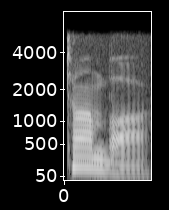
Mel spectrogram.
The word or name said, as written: Tombaugh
